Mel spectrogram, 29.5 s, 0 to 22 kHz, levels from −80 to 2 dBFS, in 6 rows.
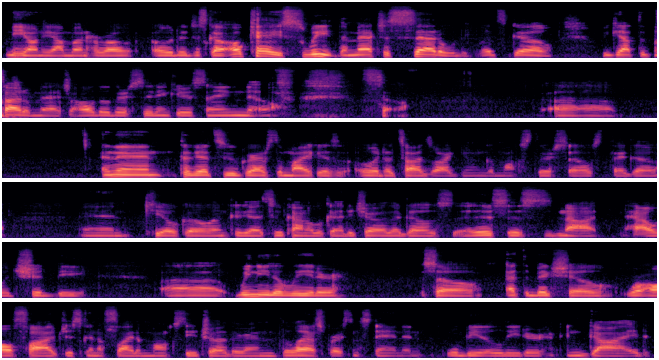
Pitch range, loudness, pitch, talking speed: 100-115 Hz, -25 LUFS, 105 Hz, 185 wpm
